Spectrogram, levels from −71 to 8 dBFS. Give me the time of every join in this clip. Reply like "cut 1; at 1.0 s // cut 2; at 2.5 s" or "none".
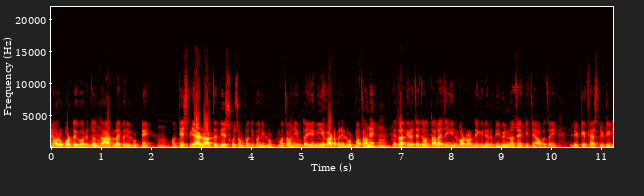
none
